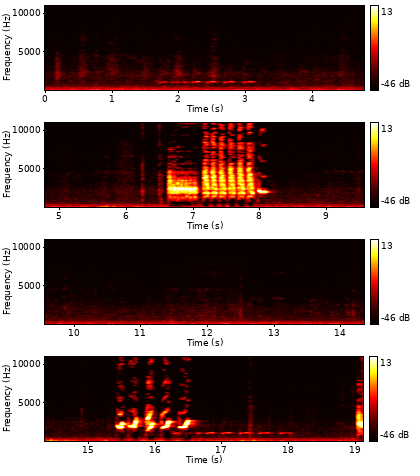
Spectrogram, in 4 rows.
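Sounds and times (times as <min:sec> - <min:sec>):
Greater green leafbird singing fast chattering notes: 0:01.6 - 0:03.3, 0:06.6 - 0:08.2, 0:15.4 - 0:18.2.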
